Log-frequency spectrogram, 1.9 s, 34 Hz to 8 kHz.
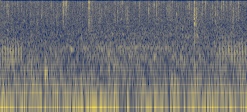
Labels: {"label": "biophony, croak", "recorder": "SoundTrap 500"}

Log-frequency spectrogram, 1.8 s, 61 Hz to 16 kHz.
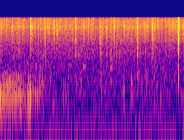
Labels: {"label": "biophony, growl", "recorder": "SoundTrap 600 or HydroMoth"}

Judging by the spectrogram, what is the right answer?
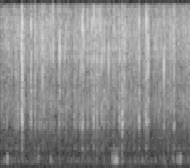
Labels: {"label": "ambient", "recorder": "HydroMoth"}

